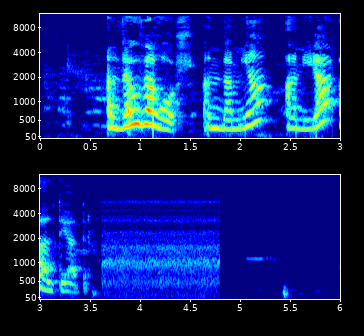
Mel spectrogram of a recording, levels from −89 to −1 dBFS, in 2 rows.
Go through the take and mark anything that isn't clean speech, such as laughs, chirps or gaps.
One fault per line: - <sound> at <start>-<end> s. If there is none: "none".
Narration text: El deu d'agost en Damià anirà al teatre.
none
